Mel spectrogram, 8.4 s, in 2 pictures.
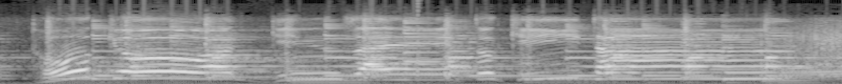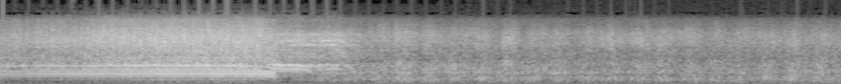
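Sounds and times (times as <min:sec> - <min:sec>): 
speech: 0:00.4 - 0:04.1
express steam train running on rails: 0:02.6 - 0:08.4.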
